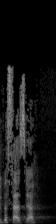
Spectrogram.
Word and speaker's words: Bethesda: head across the lake to Bethesda.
